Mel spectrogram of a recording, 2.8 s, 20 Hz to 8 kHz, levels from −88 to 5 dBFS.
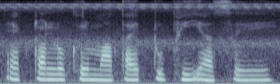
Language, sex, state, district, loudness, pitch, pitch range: Bengali, female, West Bengal, Cooch Behar, -17 LUFS, 190 Hz, 175-195 Hz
